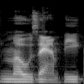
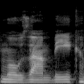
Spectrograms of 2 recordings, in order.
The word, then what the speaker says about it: Mozambique: fix it can be pronounced Mozambique Mozambique Mozambique you can pronounce with any of those ways I heard them pronounce many different ways and there's no official one and oh are you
